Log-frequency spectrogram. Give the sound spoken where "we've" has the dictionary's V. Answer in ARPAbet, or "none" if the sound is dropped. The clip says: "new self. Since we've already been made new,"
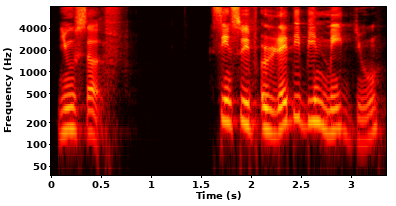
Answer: V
